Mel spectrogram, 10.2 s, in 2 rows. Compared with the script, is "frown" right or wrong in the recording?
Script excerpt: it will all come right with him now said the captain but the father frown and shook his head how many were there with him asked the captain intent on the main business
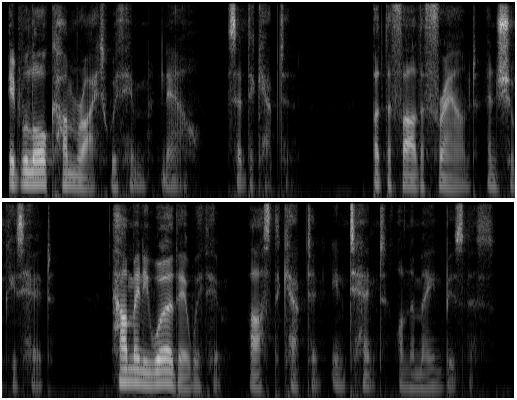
wrong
